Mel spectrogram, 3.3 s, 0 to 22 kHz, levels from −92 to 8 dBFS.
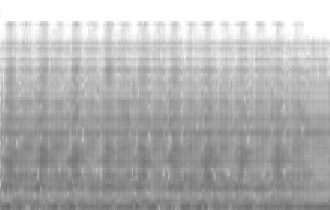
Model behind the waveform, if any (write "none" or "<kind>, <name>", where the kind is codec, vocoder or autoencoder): vocoder, BigVGAN v2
